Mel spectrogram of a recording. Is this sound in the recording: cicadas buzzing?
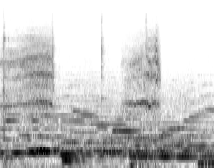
no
